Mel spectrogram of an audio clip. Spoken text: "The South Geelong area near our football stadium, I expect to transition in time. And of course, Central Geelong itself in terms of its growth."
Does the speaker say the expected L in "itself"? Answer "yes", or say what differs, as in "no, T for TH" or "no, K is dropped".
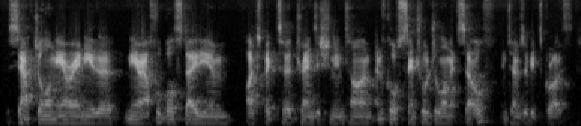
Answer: yes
